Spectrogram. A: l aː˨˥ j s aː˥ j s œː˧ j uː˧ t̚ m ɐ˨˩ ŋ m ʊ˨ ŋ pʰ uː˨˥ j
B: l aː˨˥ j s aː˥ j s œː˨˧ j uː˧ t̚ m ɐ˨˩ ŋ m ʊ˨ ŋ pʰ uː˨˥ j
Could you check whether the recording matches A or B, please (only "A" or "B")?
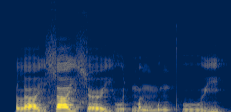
B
